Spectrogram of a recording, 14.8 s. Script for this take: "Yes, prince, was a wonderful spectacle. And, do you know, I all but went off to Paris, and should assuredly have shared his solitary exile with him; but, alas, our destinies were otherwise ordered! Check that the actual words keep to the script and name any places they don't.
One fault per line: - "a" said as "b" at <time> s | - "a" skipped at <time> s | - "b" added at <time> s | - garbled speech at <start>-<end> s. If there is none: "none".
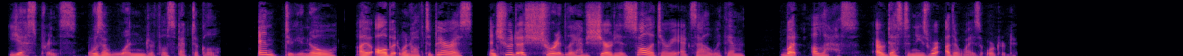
none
